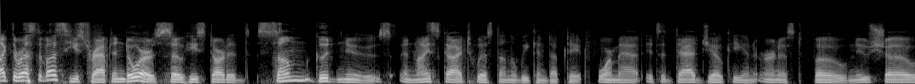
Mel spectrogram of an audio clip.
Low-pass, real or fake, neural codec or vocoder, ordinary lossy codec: 7.2 kHz; real; none; AAC, 32 kbps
